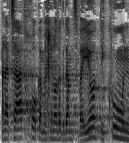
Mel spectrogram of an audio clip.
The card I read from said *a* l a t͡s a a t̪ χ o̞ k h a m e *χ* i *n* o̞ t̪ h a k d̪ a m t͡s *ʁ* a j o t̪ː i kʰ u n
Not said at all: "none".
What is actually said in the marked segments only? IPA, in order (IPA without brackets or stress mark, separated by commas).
a, χ, n, v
